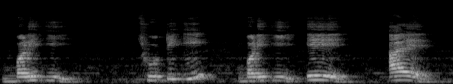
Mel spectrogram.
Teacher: छोटी ई, बड़ी ई, ए और आए, जिह्वा के अग्रभाग से ये बोले जाते हैं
